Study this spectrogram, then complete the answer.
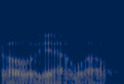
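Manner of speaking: low, muttered imagined reply; quietly chide, as an imagined critic; soft, low pretend scolding; mock chiding. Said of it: "they would be like".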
